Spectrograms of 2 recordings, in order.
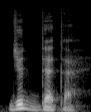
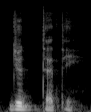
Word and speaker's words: جدة: Ketika majrur, tanda majrurnya adalah fathah, bukan kasrah, ya. Fi juddata, ya, bukan fi juddati.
